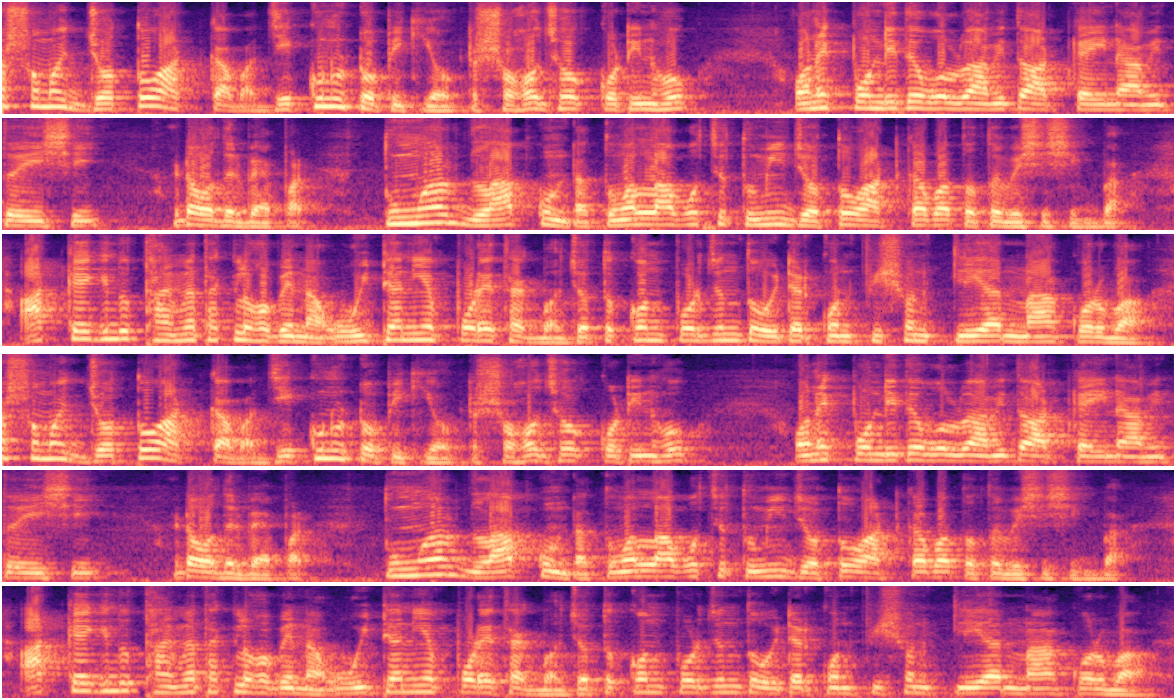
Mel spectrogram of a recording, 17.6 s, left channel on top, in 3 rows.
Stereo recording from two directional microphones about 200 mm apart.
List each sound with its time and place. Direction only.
0.0 s speech: 35° left (ahead or behind)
